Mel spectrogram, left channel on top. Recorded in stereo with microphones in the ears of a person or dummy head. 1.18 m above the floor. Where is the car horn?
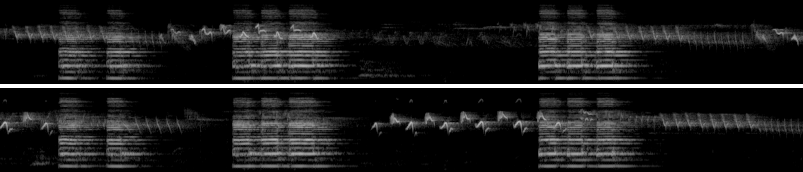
10° right (ahead or behind), 7.5 m; by 6.3 s 10° left (ahead or behind), 4.5 m.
